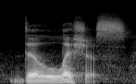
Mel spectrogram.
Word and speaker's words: delicious: to say delicious delicious so the stress is on the second part delicious so delicious is something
